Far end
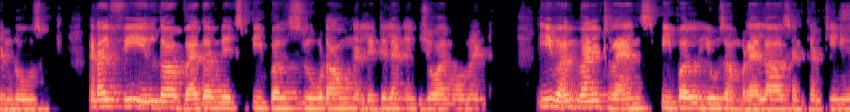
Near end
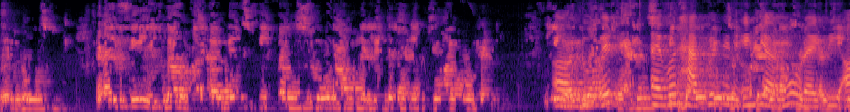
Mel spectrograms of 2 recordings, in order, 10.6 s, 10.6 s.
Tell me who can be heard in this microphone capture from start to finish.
both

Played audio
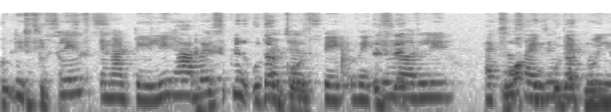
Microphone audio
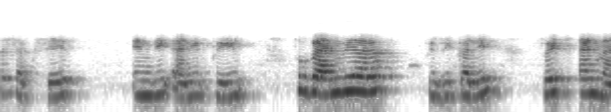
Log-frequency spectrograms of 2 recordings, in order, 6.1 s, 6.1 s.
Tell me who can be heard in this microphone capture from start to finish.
user only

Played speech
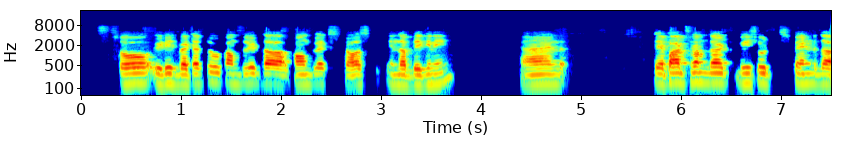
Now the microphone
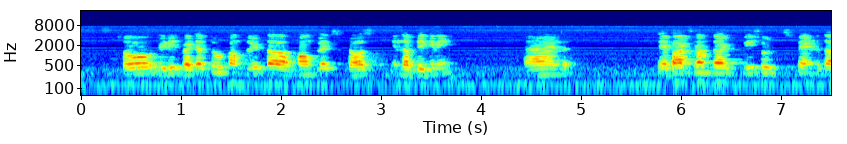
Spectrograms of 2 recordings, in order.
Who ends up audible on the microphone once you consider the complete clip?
echo only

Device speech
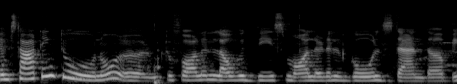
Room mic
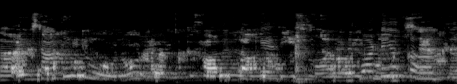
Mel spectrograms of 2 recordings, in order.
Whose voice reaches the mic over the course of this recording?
both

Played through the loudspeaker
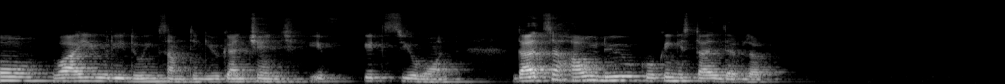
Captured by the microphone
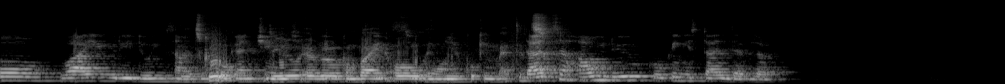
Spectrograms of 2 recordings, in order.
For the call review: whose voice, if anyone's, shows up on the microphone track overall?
both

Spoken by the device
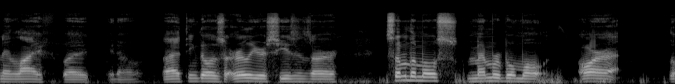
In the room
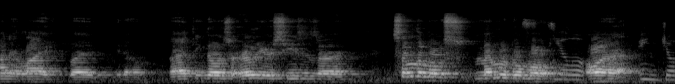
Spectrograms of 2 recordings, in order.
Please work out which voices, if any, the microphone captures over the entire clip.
both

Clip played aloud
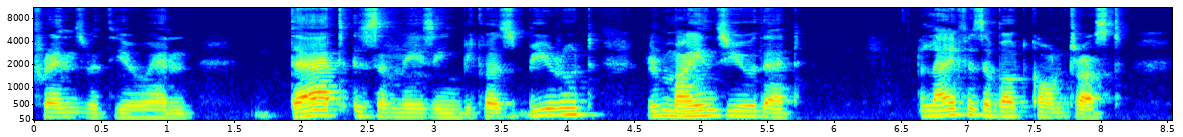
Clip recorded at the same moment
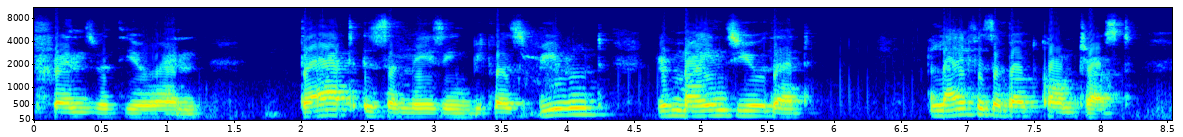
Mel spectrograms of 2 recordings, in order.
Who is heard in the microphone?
echo only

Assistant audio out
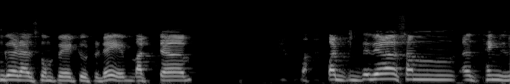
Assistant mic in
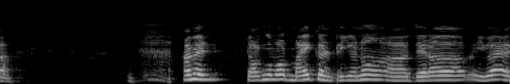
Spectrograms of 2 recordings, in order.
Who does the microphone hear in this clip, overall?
user only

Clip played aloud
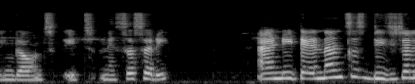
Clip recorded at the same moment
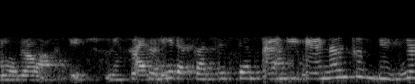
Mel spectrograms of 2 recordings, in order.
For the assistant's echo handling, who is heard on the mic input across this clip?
both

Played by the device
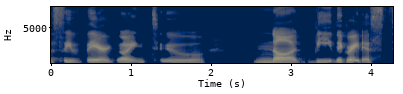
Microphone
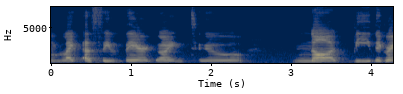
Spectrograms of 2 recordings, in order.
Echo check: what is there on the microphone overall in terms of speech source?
echo only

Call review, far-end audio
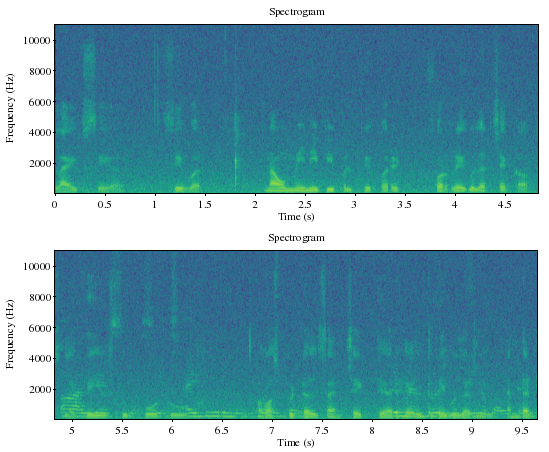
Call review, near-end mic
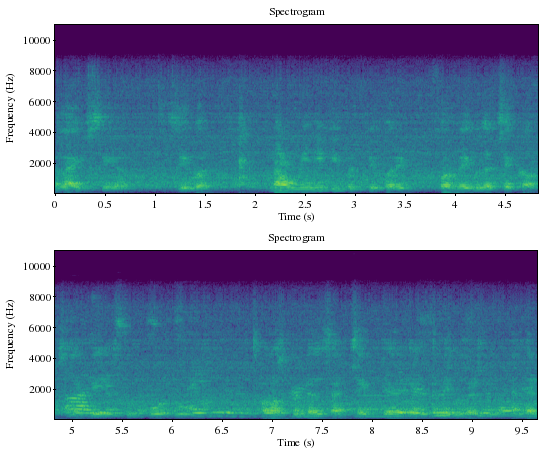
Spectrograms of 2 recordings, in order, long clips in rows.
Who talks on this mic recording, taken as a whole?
both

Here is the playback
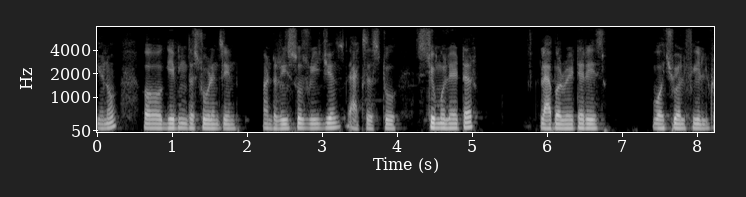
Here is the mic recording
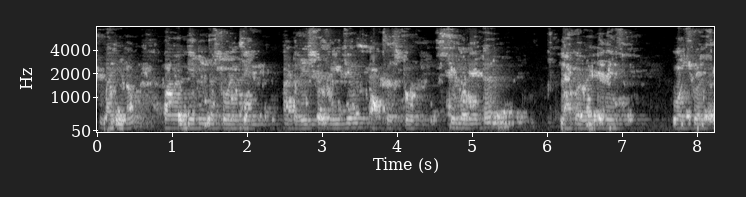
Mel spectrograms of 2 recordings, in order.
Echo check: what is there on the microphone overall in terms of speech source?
echo only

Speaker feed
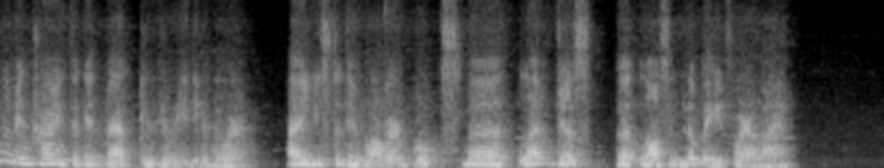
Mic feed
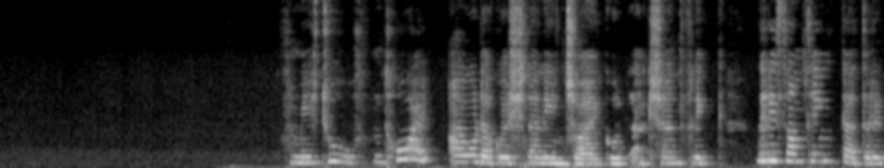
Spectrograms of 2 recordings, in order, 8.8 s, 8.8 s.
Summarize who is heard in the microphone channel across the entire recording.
user only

